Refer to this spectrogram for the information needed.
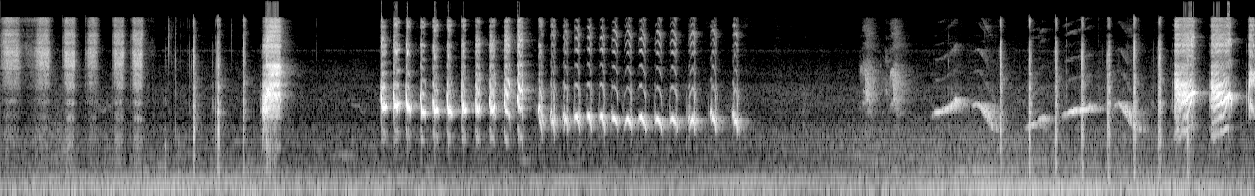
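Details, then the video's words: Leafbird called cucak ijo, Kalimantan type, singing rough shot-like phrases with shrike imitation: scattered sharp clicks, a long fast run of harsh repeated notes, then looping whistles and loud bursts. "cucak ijo kalimantan tembakan kasar"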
